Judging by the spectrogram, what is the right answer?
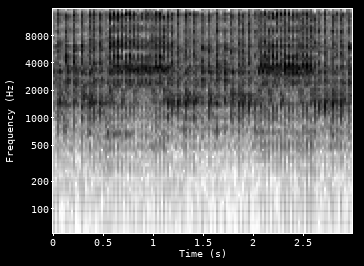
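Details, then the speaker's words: Vintage TV-version walking Space Robot toy with all-plastic gears, earlier repaired for cracked or slipping gears: fast light plastic clicking and ratcheting with faint motor whir; gear train running normally. "But listen to that clicking, isn't that cool?"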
